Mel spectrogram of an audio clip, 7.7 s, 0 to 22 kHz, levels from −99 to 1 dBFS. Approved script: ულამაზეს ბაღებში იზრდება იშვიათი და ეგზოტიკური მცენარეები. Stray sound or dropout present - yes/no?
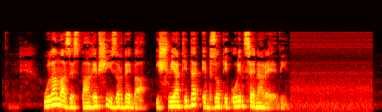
no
